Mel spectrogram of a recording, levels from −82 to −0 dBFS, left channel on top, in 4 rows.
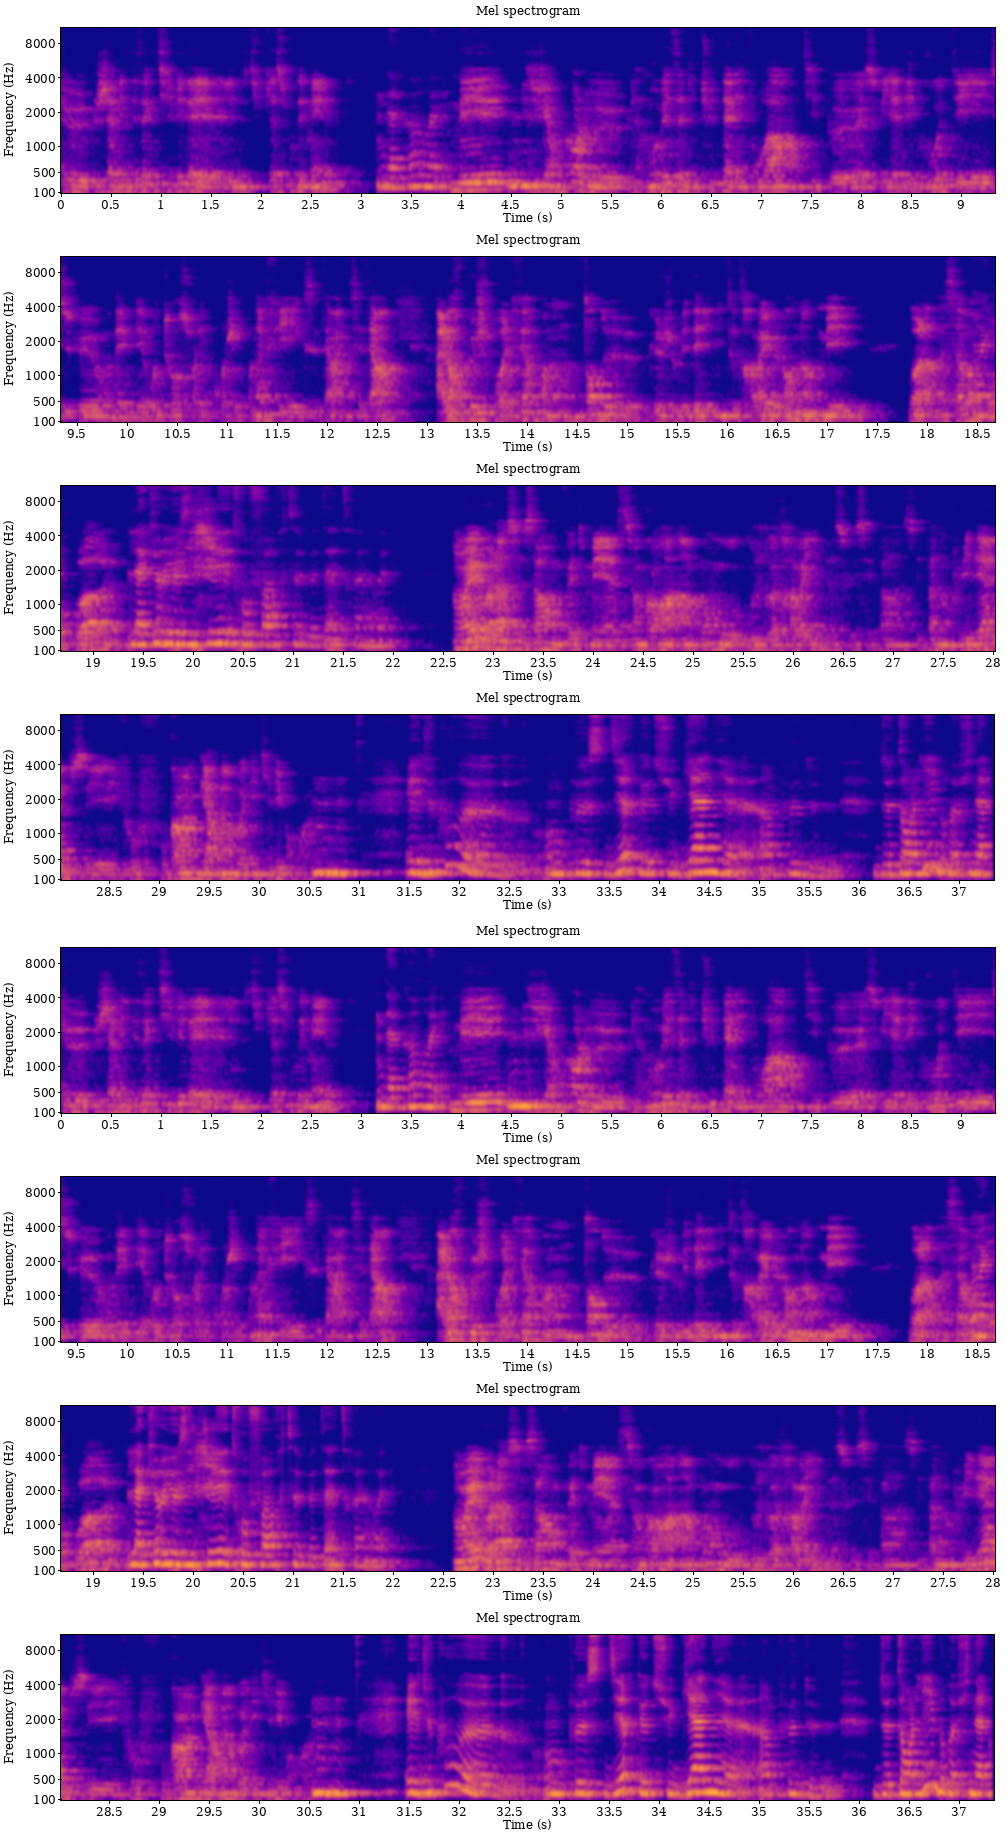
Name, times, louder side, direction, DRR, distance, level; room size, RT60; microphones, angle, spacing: voice 1, 0.0-2.8 3.9-17.3 17.8-19.4 19.7-20.3 22.6-30.5, left 1 dB, 30° left, -4 dB, 0.9 m, -35 dB
voice 2, 3.2-3.9 4.5-4.8 18.4-18.7 19.4-22.0 30.5-37.3, right 3 dB, 55° right, 3 dB, 0.4 m, -28 dB
3.2 x 2.3 x 2.4 m, 0.70 s
head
